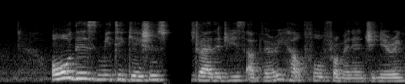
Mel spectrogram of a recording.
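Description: From 1.64 to 1.94 s comes a call audio freeze, likely caused by packets stalling in transit until the jitter buffer ran dry. The last sound trails off as a fading buzz into about 170 ms of silence, then the speech resumes intact, 276 ms late.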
